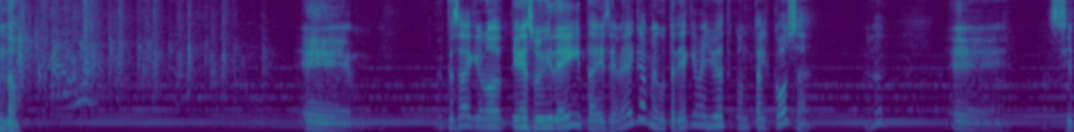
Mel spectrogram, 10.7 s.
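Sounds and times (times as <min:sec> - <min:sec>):
speech: 0:00.0 - 0:00.4, 0:03.0 - 0:03.7, 0:04.4 - 0:10.7
audience applause: 0:00.0 - 0:02.7.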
